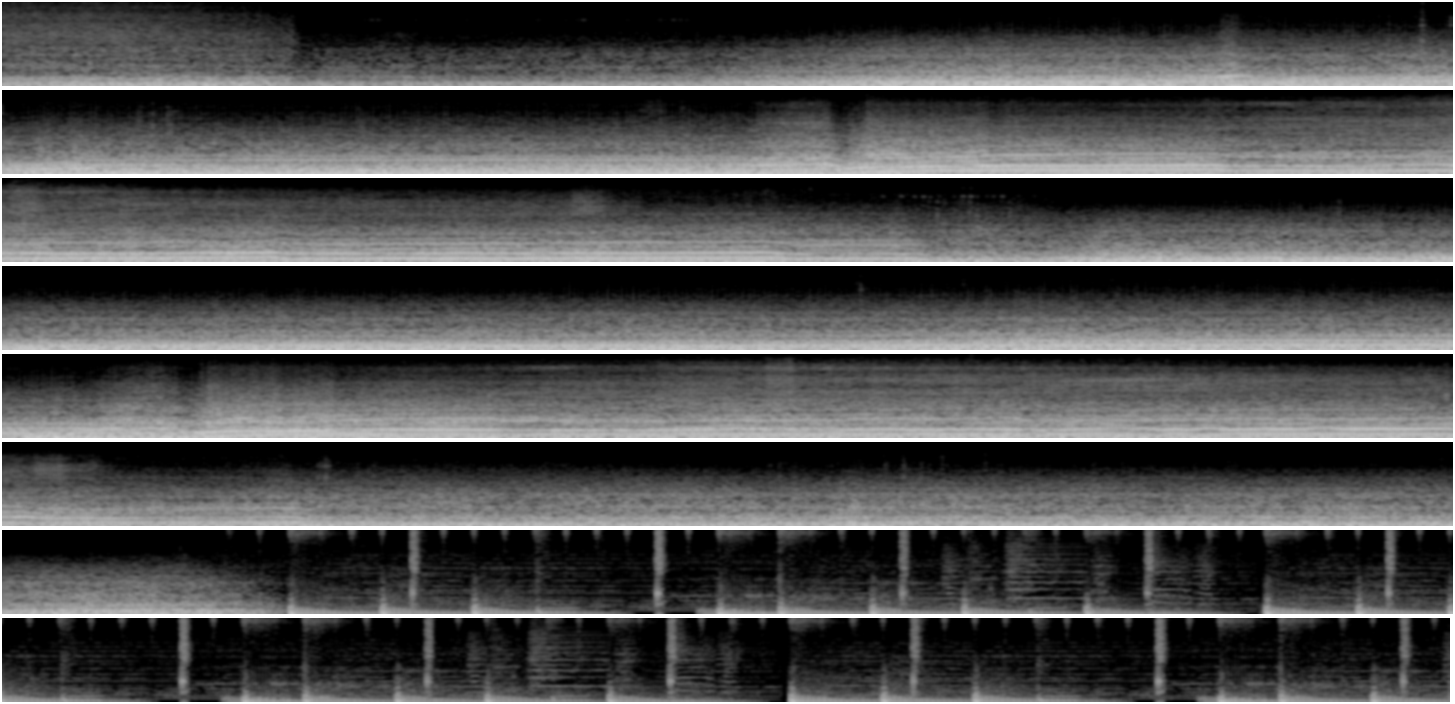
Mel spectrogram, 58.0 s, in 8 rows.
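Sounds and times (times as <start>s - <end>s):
car engine accelerating: 3.3s - 45.0s.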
